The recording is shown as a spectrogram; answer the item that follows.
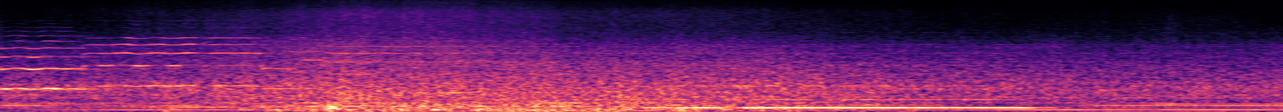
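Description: Sea surf washing in under orchestral strings. A violin melody fades out in the first second or so, a wave swells and breaks about two seconds in, and low held string notes carry on beneath.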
